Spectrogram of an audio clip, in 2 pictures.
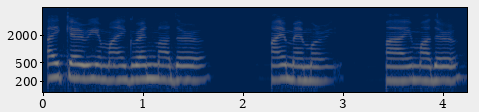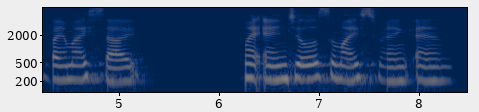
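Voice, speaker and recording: Earnest woman with a flat, even delivery. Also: fairly high pitch. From Czech Republic. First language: Czech. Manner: earnest, measured delivery with small grammar slips. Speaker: pageant contestant. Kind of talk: prepared speech.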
